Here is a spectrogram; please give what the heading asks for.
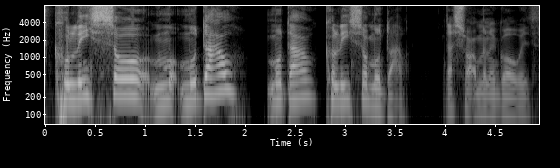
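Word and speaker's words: Khuliso Mudau: How to pronounce? Let's have a listen and see what it says. Kuliso Mudau. Oh wow! Listen. Kuliso Mudau. There you go. Wayman was on the nose. Kuliso Mudau.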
